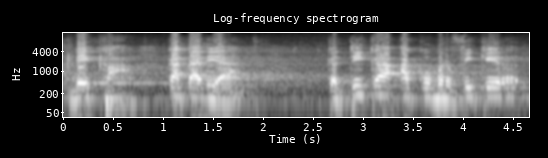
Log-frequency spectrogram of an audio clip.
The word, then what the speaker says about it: Descartes: Cara membacanya Descartes.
